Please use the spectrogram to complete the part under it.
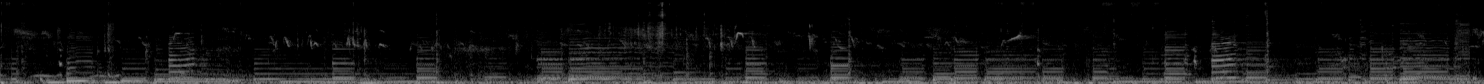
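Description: Two roosters and chickens cluck and call outdoors, steady and close throughout, with bird sounds layered densely over the full stretch.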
